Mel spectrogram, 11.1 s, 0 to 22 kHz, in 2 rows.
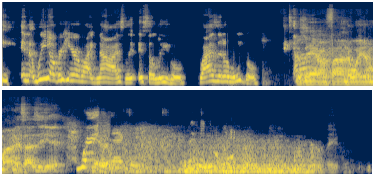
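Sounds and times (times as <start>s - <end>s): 
speech: 0.0s - 9.1s
thunder rumbling in a thunderstorm: 4.7s - 11.1s.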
